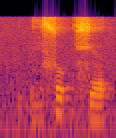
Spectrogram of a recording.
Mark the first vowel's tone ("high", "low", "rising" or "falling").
low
